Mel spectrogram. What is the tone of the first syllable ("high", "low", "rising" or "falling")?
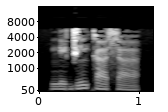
low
